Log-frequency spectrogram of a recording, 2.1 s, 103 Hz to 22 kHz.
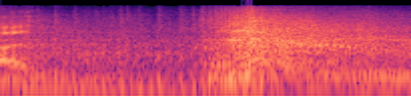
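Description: Aprilia RS 250's two-stroke V-twin running on its twin carbon expansion-chamber silencers, with a throttle blip about a second in, the revs rising and then dying back. The freshly rebuilt engine is still cold and being run in, its idle rounding out as it warms.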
